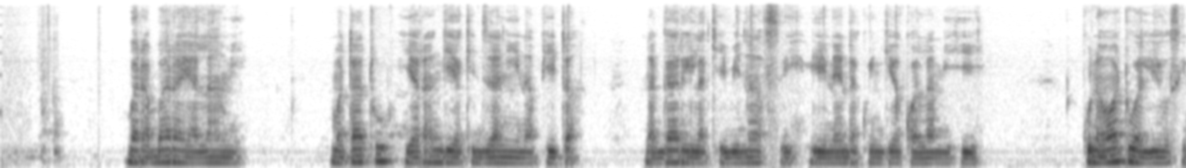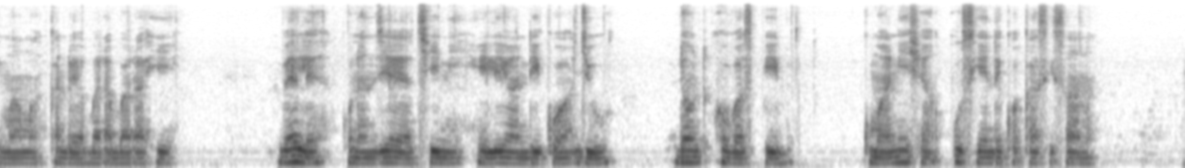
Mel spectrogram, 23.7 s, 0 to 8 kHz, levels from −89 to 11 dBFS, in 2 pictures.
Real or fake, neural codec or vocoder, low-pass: real; none; 7.2 kHz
